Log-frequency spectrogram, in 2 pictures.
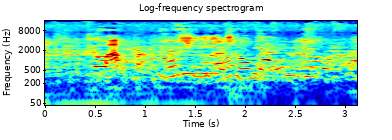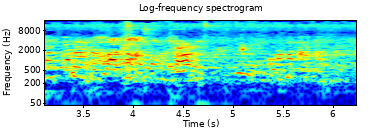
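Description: Chatter of several passersby, with overlapping voices in conversation as people walk by.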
